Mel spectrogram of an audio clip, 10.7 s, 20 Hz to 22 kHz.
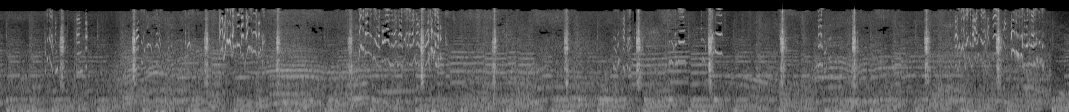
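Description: Playful background music with a steady beat, about one tick every 0.7 seconds, and short squeaky chirps that rise and fall in pitch.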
